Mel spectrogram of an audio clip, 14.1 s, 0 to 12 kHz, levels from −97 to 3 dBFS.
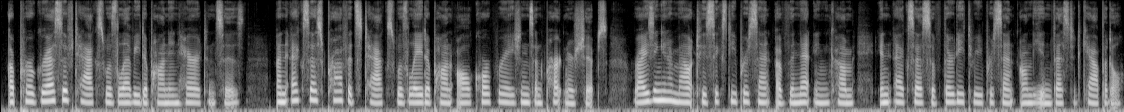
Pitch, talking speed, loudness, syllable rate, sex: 210 Hz, 170 wpm, -19 LUFS, 5.4 syllables/s, female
